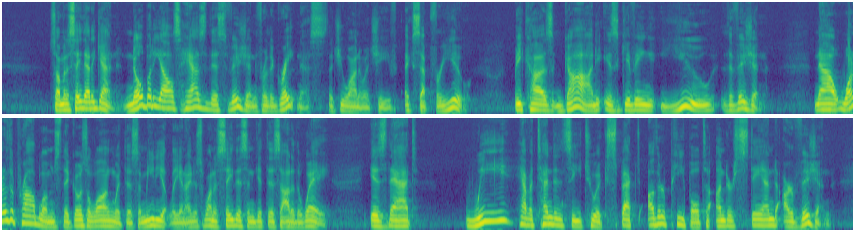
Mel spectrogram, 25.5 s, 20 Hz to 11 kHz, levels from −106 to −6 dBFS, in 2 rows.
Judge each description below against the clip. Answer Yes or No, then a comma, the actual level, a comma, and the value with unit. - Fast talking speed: No, average, 160 wpm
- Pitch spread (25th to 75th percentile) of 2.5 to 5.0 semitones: No, wide, 5.5 semitones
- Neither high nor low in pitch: No, low, 120 Hz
